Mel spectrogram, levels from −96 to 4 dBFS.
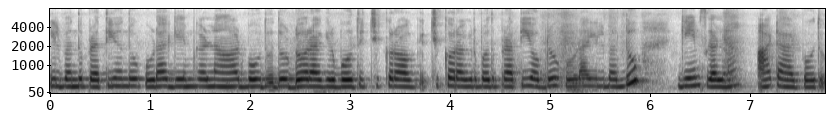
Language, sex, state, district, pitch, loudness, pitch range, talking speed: Kannada, female, Karnataka, Gulbarga, 255 Hz, -14 LUFS, 245-265 Hz, 155 wpm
